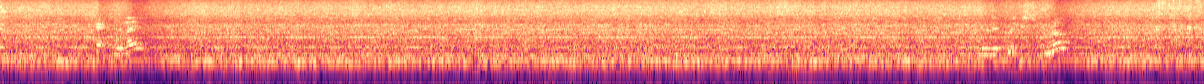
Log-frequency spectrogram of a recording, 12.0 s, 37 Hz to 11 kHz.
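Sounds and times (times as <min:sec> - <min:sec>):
forge blower humming: 0:00.0 - 0:12.0.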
